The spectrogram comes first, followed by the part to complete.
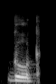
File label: "goog", Indian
